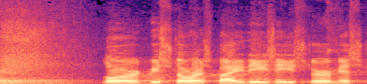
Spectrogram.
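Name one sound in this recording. A man sings a melody loudly through a microphone.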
